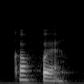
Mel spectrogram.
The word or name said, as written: kafe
